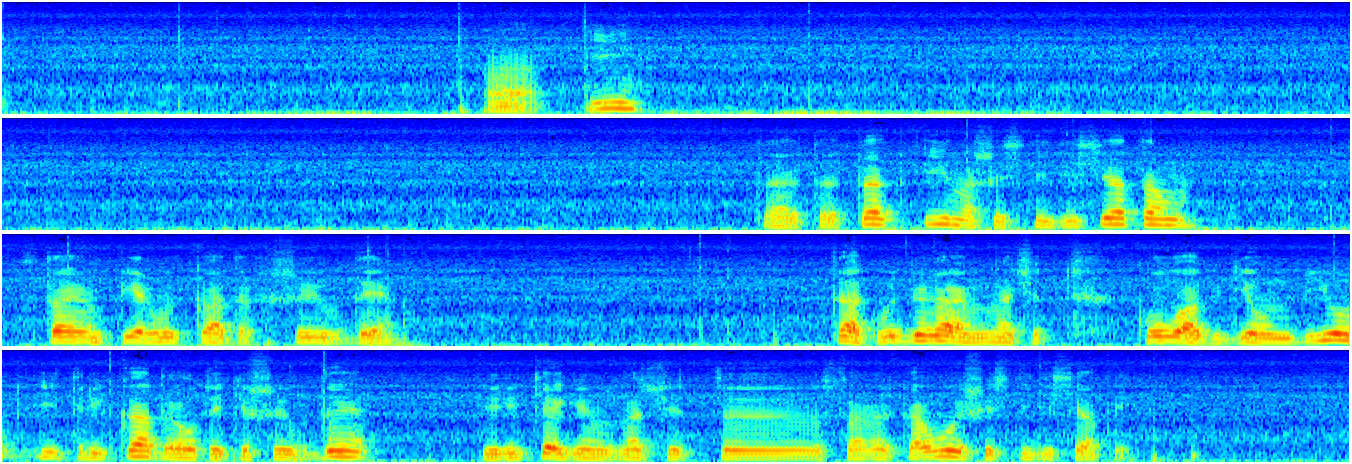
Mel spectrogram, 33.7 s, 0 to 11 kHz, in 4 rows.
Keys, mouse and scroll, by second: 0.2-1.2 middle drag, 3.0 a, 3.7 i, 5.2-14.6 drag, 15.2 middle click, 16.7 click, 19.2 shift+d, 22.6 click, 25.2-26.0 drag, 27.2 shift+d, 32.6 space.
